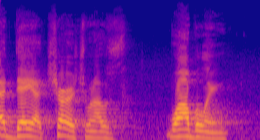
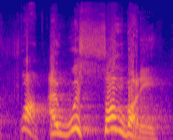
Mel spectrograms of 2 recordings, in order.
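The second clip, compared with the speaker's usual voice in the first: loud, high, exasperated outburst; angry; 6 semitones higher, 6 dB louder than usual. Retold or imitated. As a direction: re-enact venting in frustration. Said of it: "I was so angry leaving there".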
